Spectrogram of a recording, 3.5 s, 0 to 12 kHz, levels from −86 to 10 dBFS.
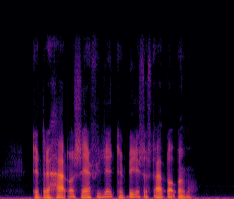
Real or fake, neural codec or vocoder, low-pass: fake; autoencoder, 22.05 kHz, a latent of 192 numbers a frame, VITS, trained on many speakers; 9.9 kHz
